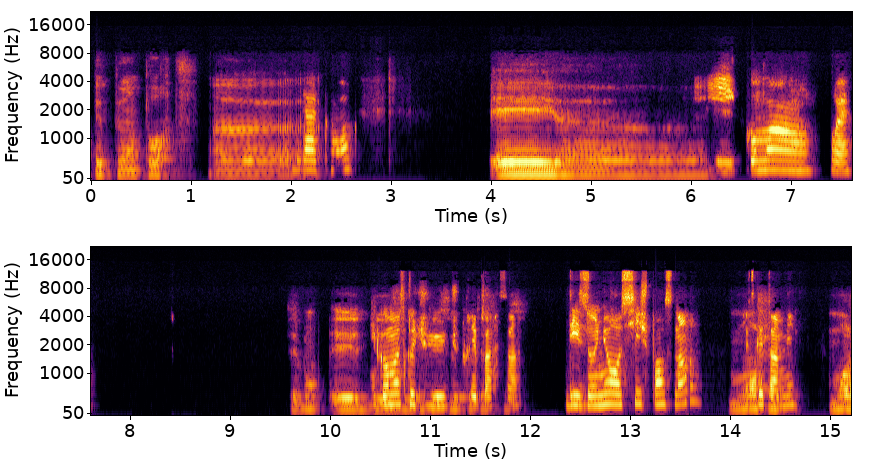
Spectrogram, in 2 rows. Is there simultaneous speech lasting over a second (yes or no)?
yes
